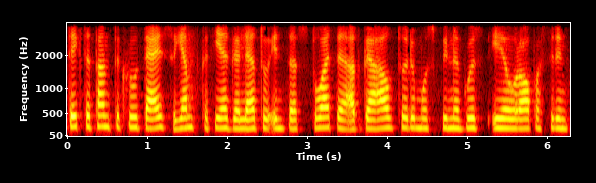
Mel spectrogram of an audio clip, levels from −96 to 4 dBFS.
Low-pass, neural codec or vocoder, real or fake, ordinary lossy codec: 3.6 kHz; codec, 16 kHz, 0.3 kbps, FocalCodec; fake; AAC, 32 kbps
